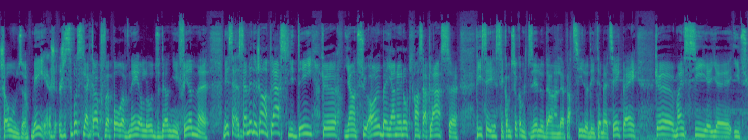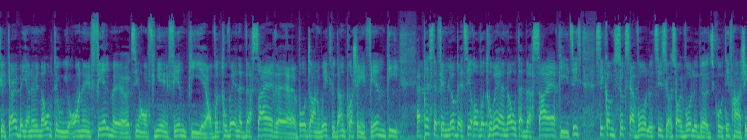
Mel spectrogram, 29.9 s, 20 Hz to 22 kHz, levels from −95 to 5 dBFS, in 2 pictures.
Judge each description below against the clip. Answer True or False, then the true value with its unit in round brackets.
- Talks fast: True (250 wpm)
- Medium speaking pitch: True (155 Hz)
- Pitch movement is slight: False (4.3 semitones)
